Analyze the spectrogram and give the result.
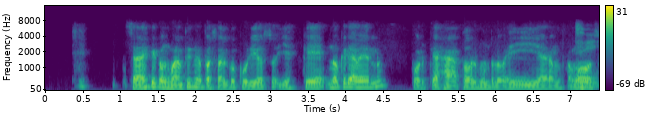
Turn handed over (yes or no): no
